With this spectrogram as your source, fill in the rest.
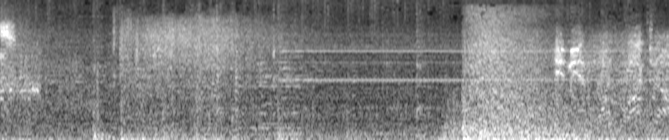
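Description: Heavy rumbling artillery blasts in the Project Wingman jet combat game, a dense booming roar that swells sharply louder about two-thirds through, with a voice talking underneath.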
